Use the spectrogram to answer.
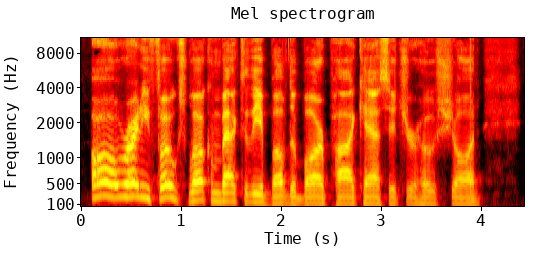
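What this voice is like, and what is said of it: Hoarse voice from a cold. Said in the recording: “my voice sounds horrible, I'm just getting over a cold ... I can hear it in my voice”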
